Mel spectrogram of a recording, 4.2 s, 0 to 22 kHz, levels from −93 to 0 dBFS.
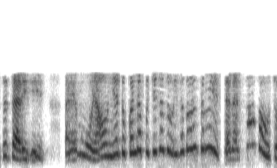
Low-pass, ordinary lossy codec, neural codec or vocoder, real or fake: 3.6 kHz; MP3, 24 kbps; codec, 16 kHz, 0.4 kbps, LongCat-Audio-Codec; fake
